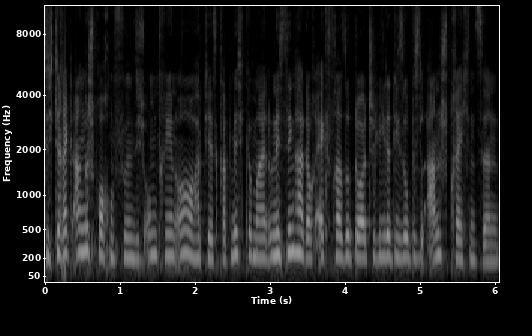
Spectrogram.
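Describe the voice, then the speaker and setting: A woman's very fast speech with fairly even intonation and hardly any pauses. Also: fairly high pitch for a woman. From Germany. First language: Armenian (speaking German). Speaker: street musician. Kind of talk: interview. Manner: casual, hesitant with fillers.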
